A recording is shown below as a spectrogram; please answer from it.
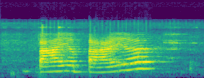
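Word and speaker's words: berbere: in some of this baya baya. I hope I'm pronouncing that okay. That's what it said on the internet to say, but it's pronounced like bearberry, B-E-R-B-E-R-E.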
